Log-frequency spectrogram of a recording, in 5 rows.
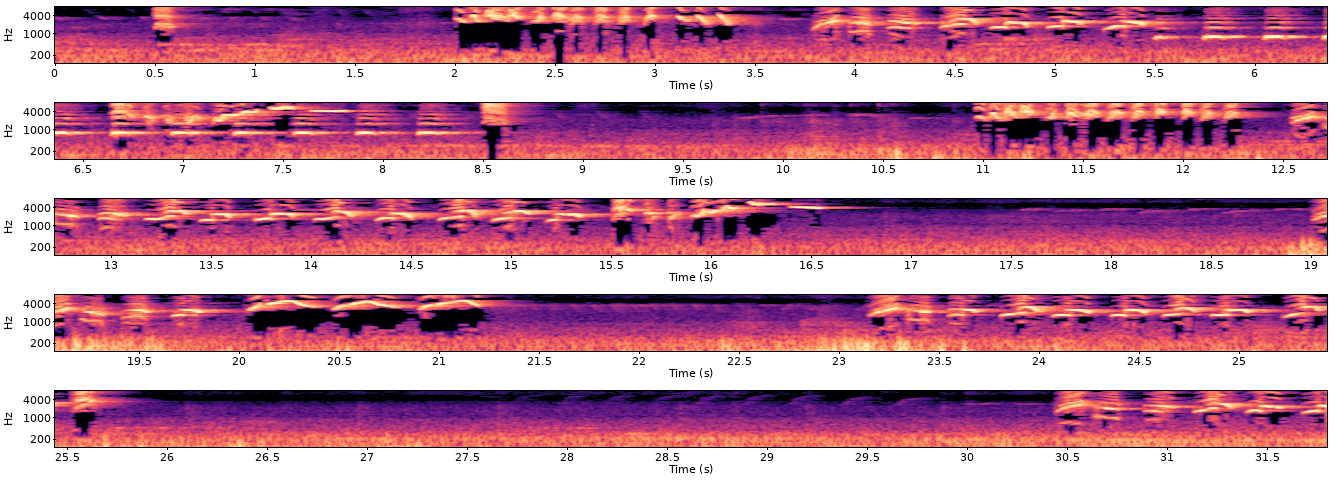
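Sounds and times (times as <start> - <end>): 
low hum: 0.0 - 31.7
Oriental magpie-robin chirping song: 2.0 - 9.2, 9.8 - 16.8, 17.5 - 22.4, 23.2 - 25.7, 30.0 - 31.7.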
